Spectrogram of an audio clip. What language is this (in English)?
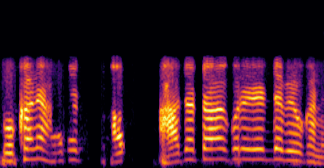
Bangla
